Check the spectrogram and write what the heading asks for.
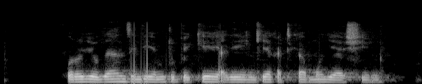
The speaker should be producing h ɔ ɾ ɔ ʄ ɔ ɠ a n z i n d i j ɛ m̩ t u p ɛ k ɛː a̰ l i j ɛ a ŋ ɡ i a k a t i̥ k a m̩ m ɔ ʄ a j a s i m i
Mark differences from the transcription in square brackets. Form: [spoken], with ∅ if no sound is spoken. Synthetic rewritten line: [f] ɔ ɾ ɔ ʄ ɔ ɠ a n z i n d i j ɛ m̩ t u p ɛ k ɛː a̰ l i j ɛ [i] ŋ ɡ i a k a t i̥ k a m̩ m ɔ ʄ a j a [ʃ] i m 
